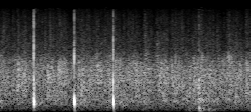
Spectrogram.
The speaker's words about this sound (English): Ladies and gentlemen, how about a big round of applause for all of our Fast Growth finalists?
